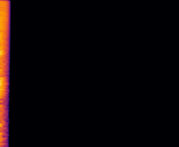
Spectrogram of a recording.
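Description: Near silence: the sound drops to nothing between the player's remarks.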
